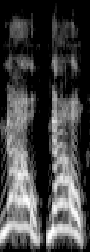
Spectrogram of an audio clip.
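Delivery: very high, yelled no; high pitched shouted refusal; shouting no. Retold or imitated. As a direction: yell it over engine noise. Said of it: "We're like".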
